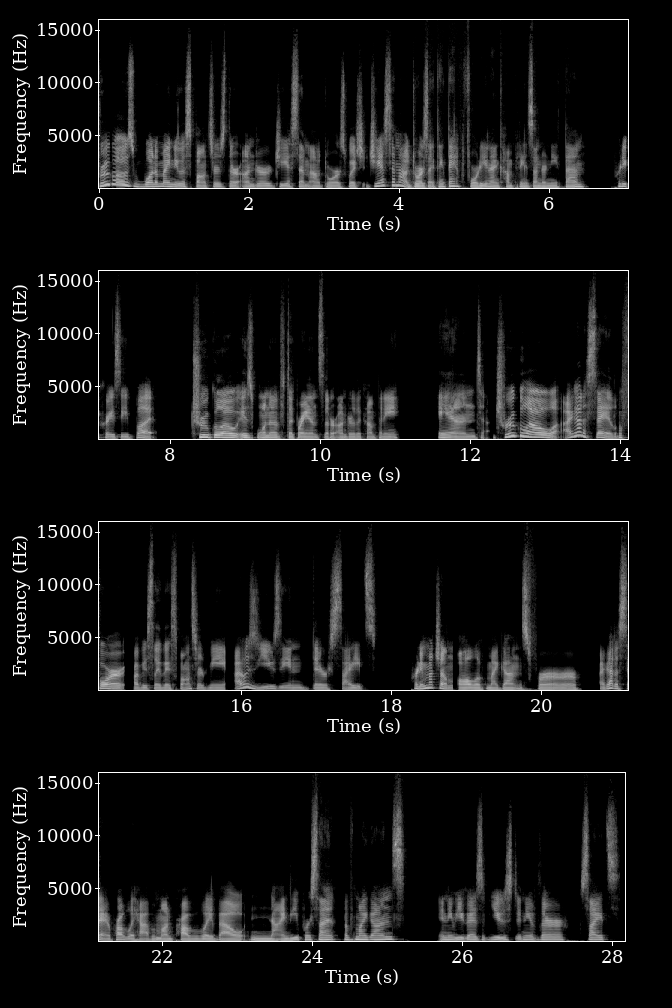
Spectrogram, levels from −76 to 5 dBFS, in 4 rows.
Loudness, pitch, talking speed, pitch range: -22 LUFS, 155 Hz, 175 wpm, 140-175 Hz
